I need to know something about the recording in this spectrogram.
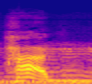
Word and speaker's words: Hajj: around the circles now Hajj is the pilgrim to Mecca Haag is the Egyptian pronunciation hug in Hebrew means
